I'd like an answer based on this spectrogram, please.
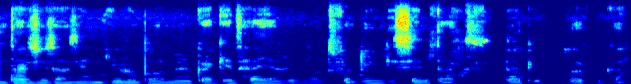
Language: Nigerian Pidgin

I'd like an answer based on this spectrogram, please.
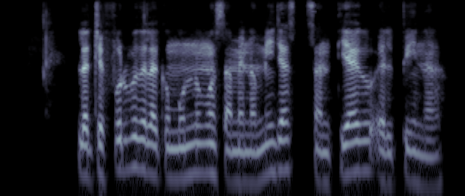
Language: Esperanto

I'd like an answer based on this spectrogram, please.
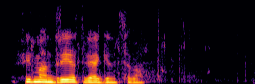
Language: Russian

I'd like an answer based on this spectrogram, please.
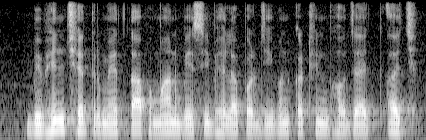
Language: Maithili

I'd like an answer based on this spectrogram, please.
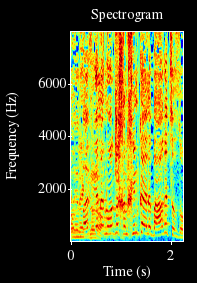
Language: Hebrew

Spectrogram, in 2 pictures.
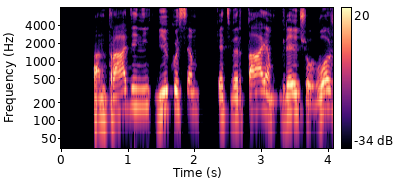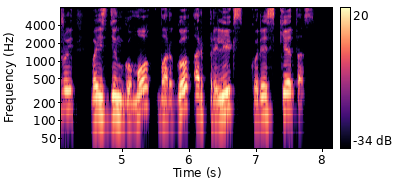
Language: Lithuanian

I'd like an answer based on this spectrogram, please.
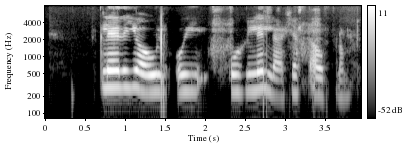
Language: Icelandic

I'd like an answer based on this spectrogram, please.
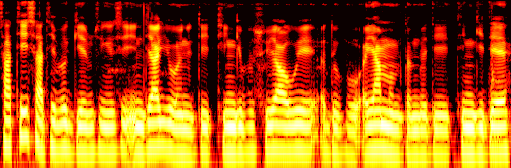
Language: Manipuri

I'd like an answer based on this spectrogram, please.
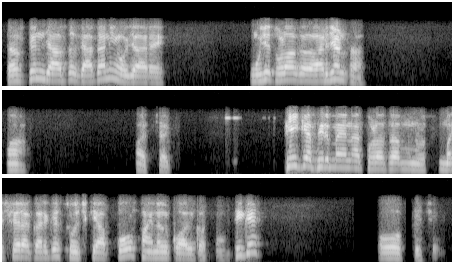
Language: Urdu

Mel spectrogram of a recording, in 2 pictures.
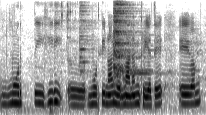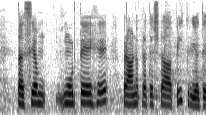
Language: Sanskrit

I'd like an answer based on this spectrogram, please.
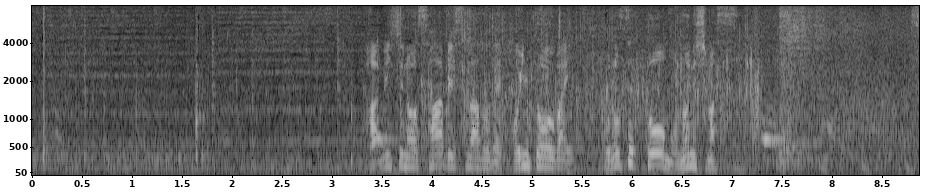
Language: Japanese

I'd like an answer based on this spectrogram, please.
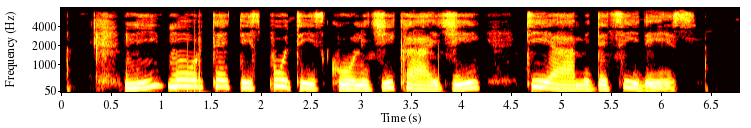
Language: Esperanto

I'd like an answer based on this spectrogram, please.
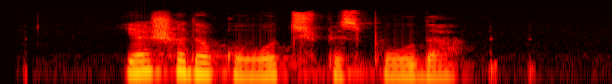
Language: Kyrgyz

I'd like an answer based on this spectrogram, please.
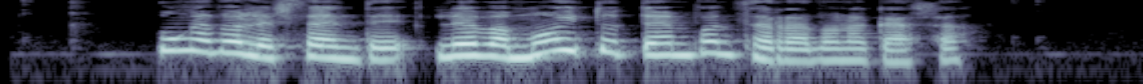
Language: Galician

